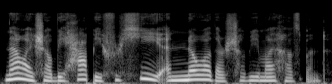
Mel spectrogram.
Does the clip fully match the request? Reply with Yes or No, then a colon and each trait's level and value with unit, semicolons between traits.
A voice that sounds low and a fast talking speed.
No: medium, 185 Hz; fast, 255 wpm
